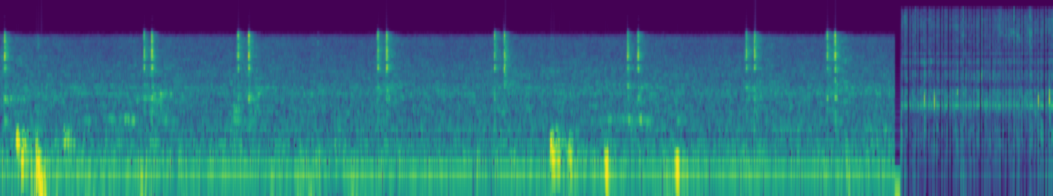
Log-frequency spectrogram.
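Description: Computer mouse button clicking faintly, each click a quick press-and-release pair, about eight clicks at uneven gaps of one to two seconds.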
